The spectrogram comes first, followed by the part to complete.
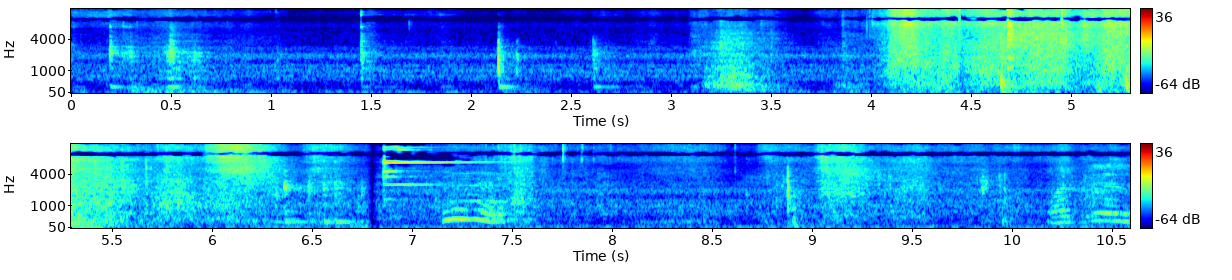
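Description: Handling noises at the brake drum: a few light clicks and knocks, a stretch of rustling in the middle, and a short clink with a ringing tone a little before the last third.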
